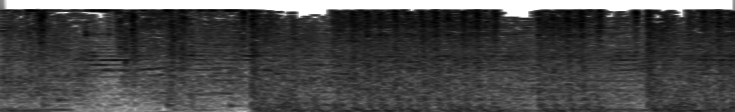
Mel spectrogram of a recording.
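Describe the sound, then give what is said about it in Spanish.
Gunshots are fired through a narrow window slit at zombies in a post-apocalyptic setting, a loud, dense fusillade of rapid, overlapping cracks that continues without a break throughout. “dispara por la rendija de la ventana.”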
